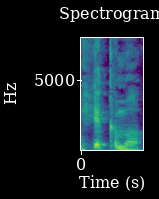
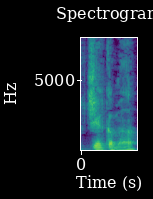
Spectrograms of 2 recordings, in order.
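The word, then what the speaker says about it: jicama: I didn't know how to even pronounce it. I I thought it was Jikima, right?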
